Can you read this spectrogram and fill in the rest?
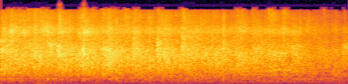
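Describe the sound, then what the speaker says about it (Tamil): A crowd applauds, many hands clapping in a dense, loud burst that slowly eases off over a few seconds. "கஷ்டப்பட்ட செல்லி சாருக்கு எப்படி கைத்தட்டு கொடுக்கணும்"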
